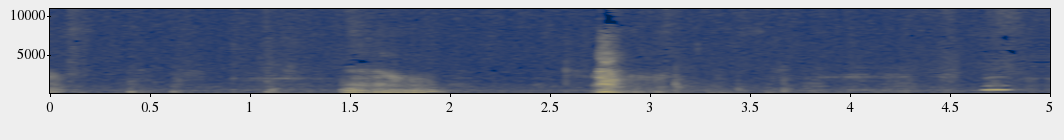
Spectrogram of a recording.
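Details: Snax, a Shih Tzu puppy, fighting his mirror reflection indoors: a short rough growl, then a sharp yap and a brief squeaky whine near the end, with quiet shuffling between.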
